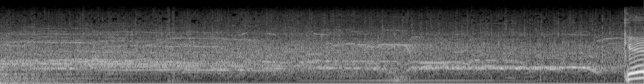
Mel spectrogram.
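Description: Studio audience applauding, with music playing faintly underneath.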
